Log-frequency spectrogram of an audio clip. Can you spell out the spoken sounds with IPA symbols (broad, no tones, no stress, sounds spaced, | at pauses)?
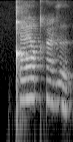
ǃ æ qʰ ĩ ɣ ə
